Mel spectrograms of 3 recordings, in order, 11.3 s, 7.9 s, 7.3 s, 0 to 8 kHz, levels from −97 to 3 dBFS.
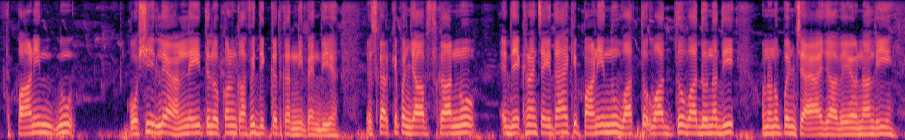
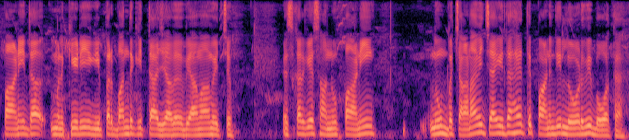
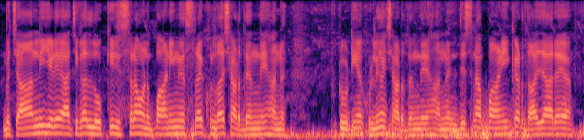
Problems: constant background noise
